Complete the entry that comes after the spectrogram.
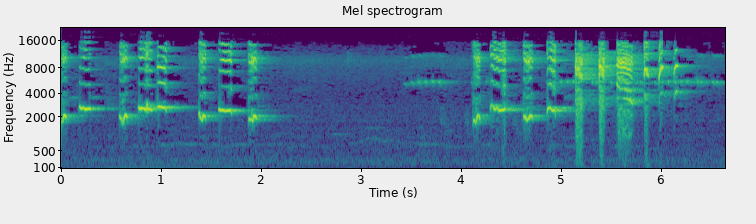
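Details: Used as a lure to make other thrushes sing, a male orange-headed thrush gives repeated rich whistled phrases with upward slurs, pauses, then returns with a denser burst of sharp notes and a high steady tone behind.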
